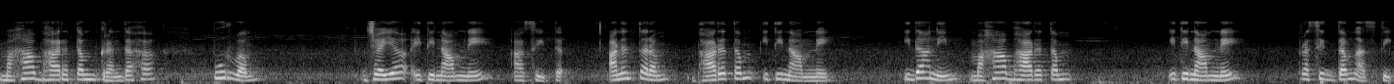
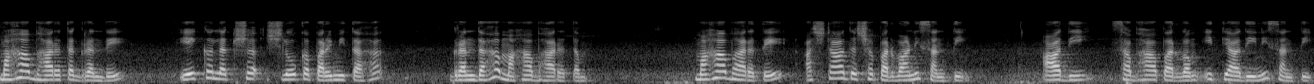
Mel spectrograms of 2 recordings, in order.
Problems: none marked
